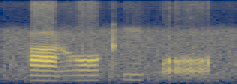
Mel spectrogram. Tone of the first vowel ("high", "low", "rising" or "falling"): low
